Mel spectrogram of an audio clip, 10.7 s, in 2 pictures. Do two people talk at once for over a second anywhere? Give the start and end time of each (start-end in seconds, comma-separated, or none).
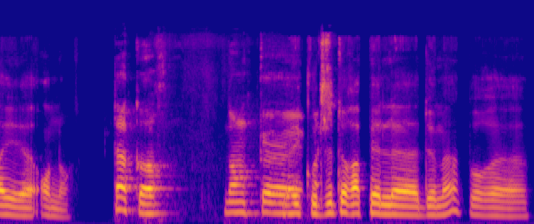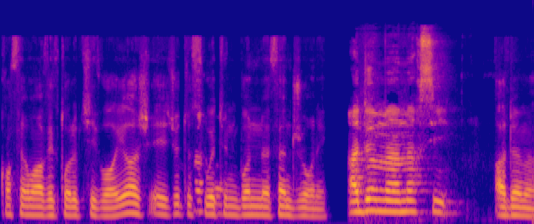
none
